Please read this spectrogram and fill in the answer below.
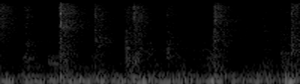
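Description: Quiet room tone with a few faint, light taps about half a second apart.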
